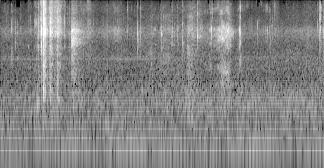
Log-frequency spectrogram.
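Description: Close-miked biting and chewing of a crunchy chocolate-filled biscuit snack: a few crisp crunches about half a second in and again around three seconds.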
